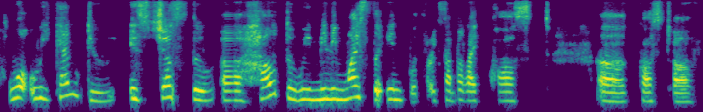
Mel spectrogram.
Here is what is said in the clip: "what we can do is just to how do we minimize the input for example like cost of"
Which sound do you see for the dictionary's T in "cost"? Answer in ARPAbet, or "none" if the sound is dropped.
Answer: T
